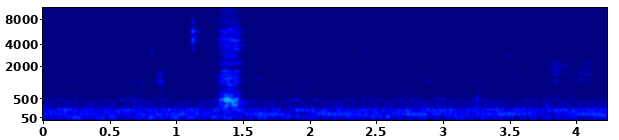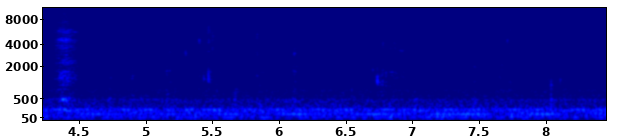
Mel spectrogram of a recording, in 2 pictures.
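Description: Close-up mouth sounds of eating a sauce-covered seafood boil shrimp: soft chewing and wet lip smacks, with scattered small clicks and one louder smack about a second and a half in.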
